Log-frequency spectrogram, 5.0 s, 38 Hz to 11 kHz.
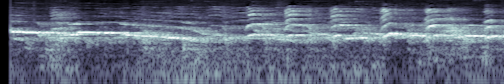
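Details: Flip, a Border Collie awaiting adoption, recorded 10 March 2011, gives one long continuous howl that starts high and slowly slides lower, then turns wavering and pulsed in its second half, with little background sound.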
